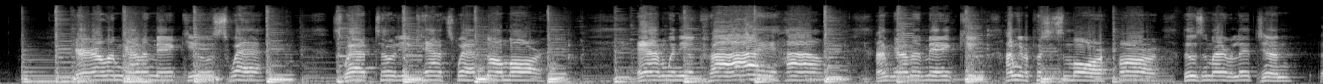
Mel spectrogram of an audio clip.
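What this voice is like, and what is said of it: Muppet-like singing impression. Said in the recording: “Do it in the style of Michael Stipe from R.E.M. ... You sound like a Muppet version of Michael Stipe.”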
